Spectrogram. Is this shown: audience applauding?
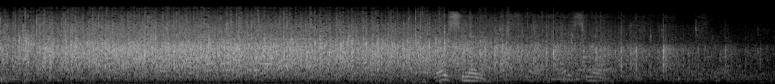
yes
